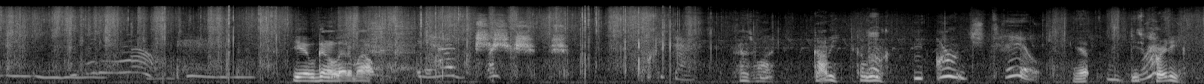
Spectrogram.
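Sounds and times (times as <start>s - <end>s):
footsteps crunching through dry leaves: 0.0s - 7.9s, 10.2s - 12.0s.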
